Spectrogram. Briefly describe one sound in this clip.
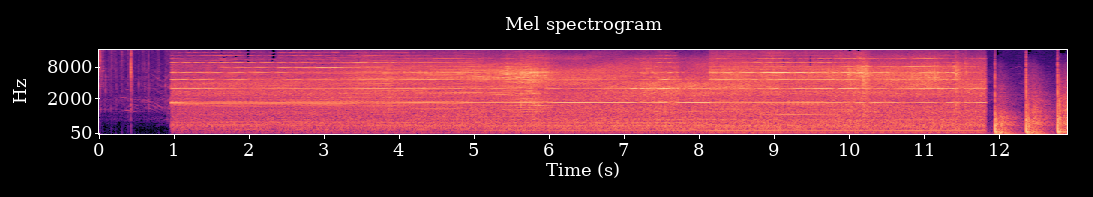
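A table saw runs with a loud steady whine.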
